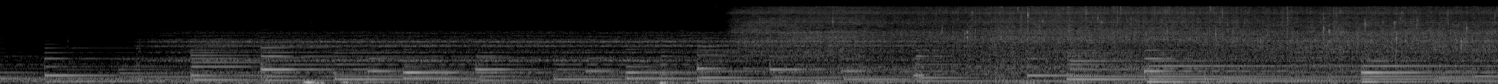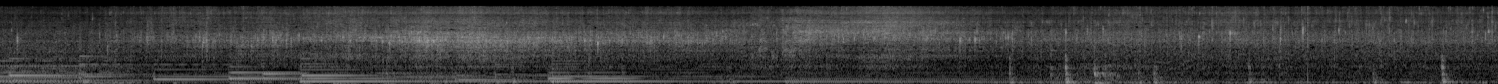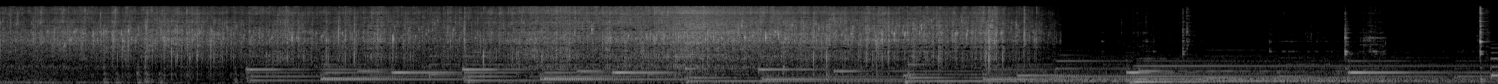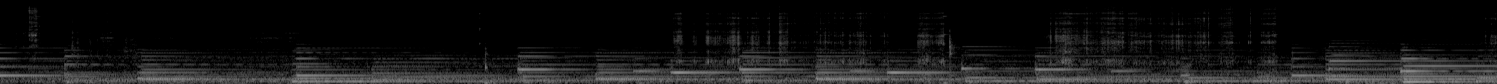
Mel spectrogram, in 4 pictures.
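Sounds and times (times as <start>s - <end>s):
soft background music: 0.0s - 59.9s
chicken sizzling in hot oil: 7.2s - 40.6s.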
